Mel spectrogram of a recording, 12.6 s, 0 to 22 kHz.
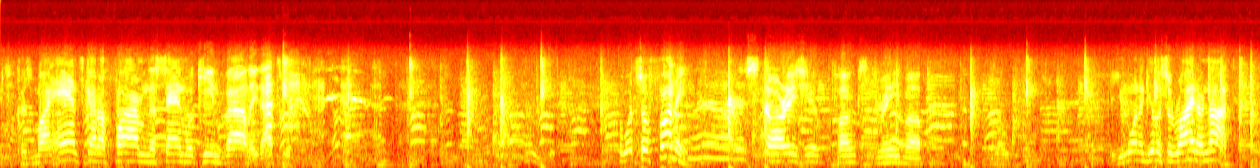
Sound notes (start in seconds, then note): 3.5 salesman laughing; 3.5 upbeat rock and roll music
